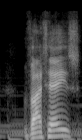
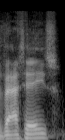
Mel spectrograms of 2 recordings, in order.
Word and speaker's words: vates: Vatees. So that's how we that's how we pronounce that. The vat. I guess that makes sense. the vates. V A Tes. So that's vate.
